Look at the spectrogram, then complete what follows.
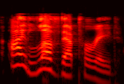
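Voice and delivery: slow, loud, high-pitched delight; high, happy exclamation, lingering on the words; gushing fondness. A narrator's reading. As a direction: gush with drawn-out enthusiasm. Anna gushing about childhood parade.

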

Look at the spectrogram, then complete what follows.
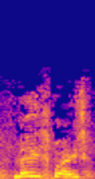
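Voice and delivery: high startled question; a worried little engine caught off guard; surprised question. Acted. Percy asking Sir Topham in high alarm.

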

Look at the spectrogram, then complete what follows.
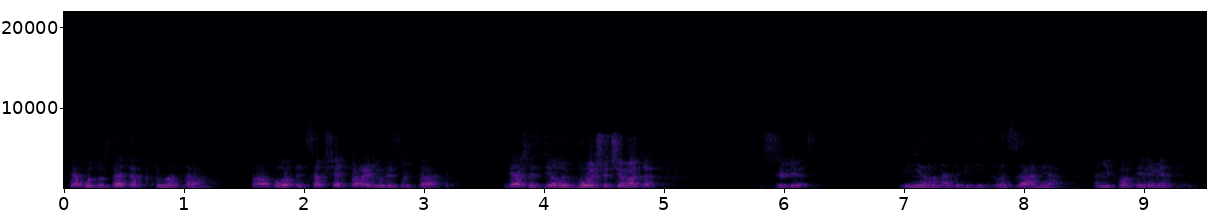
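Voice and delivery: passionate plea. Acted. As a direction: argue your case with fire. Pleading to go himself.

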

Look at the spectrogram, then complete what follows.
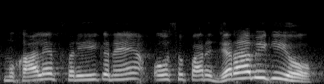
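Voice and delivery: ordinary delivery

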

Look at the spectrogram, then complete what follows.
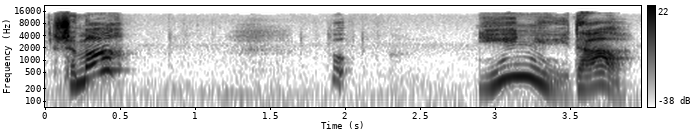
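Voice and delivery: loud, rising disbelief; a burst of alarm at the idea; loud, high-pitched dismay; shocked outburst. Real, not acted. Shocked at night-market job.

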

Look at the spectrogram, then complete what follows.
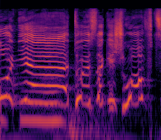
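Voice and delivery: high, loud play panic; panicked cry. Pretend. Wolf spotting a hunter in the game, panicked. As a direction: cry out in mock terror.

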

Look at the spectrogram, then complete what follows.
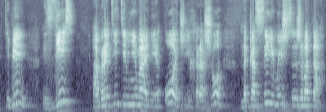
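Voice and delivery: ordinary talk, nothing marked

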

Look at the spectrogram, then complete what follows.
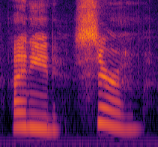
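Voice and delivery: high, loud, slow hammy plea; mock overacted character whining for serum; bad actress impression. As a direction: ham it up like a bad game actress. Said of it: "Swear I'm a better actor than her".

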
